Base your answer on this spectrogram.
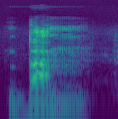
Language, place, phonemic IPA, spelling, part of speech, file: Occitan, Béarn, /bam/, vam, noun, LL-Q14185 (oci)-vam.wav
- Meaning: momentum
